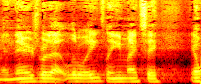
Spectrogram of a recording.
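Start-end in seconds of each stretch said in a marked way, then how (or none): none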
